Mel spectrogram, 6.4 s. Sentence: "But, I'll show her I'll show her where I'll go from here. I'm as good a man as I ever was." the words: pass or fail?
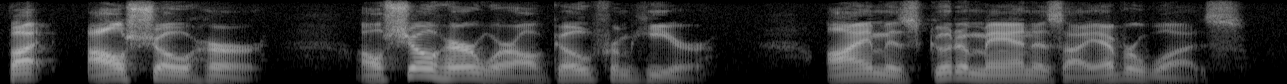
pass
